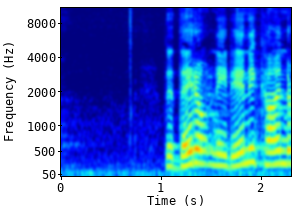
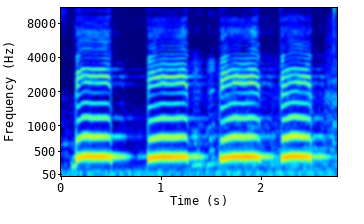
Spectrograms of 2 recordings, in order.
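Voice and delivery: truck reversing beep; 9 semitones higher, much slower than usual. Pretend. Truck backing up to unload.

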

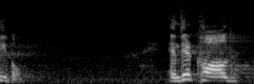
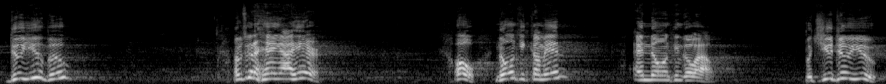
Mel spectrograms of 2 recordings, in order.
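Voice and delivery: high, loud, sassy mocking king; playful taunt; 5 semitones higher, 6 dB louder than usual. King to the city he has surrounded, playful taunt. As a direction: taunt them breezily, pitched up.

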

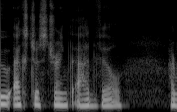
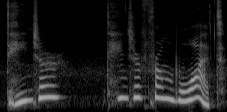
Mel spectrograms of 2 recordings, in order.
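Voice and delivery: high, drawn-out mocking disbelief; scoffing; 12 semitones higher, slower than usual. Noah scoffs at his dead mother's warning, high and slow. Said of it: "I scoffed".

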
